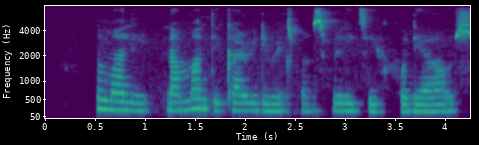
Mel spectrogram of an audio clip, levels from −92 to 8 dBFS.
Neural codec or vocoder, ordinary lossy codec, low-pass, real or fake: none; none; none; real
